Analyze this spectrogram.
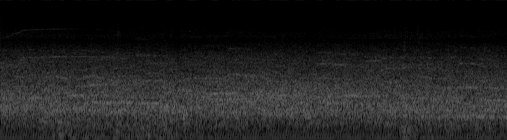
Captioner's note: audience cheering continues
